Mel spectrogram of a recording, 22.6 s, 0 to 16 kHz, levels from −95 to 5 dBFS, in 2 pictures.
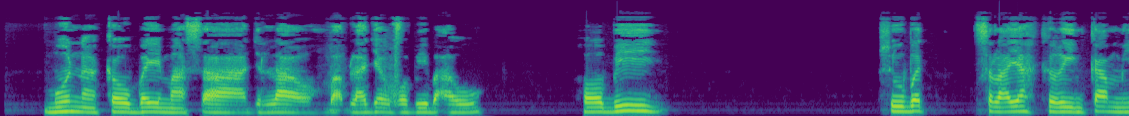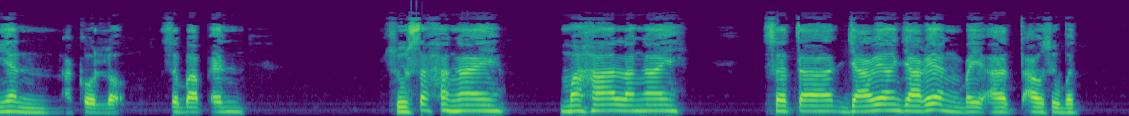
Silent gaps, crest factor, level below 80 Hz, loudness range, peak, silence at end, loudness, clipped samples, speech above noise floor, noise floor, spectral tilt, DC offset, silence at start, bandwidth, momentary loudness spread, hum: none; 16 dB; -56 dBFS; 5 LU; 0 dBFS; 0.5 s; -14 LUFS; under 0.1%; 66 dB; -79 dBFS; -4 dB/octave; under 0.1%; 0.45 s; 9.6 kHz; 10 LU; none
